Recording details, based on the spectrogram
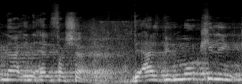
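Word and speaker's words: El Fasher: the right pronunciation, Al-Fashar. Al-Fashar.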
